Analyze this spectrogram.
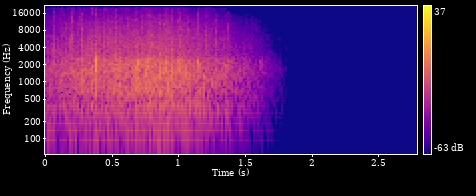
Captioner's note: applause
